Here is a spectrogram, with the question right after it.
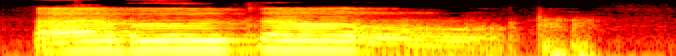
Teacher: वक्त की सूरत में रॉ से पहले फतह है तो रॉ को पुर करेंगे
